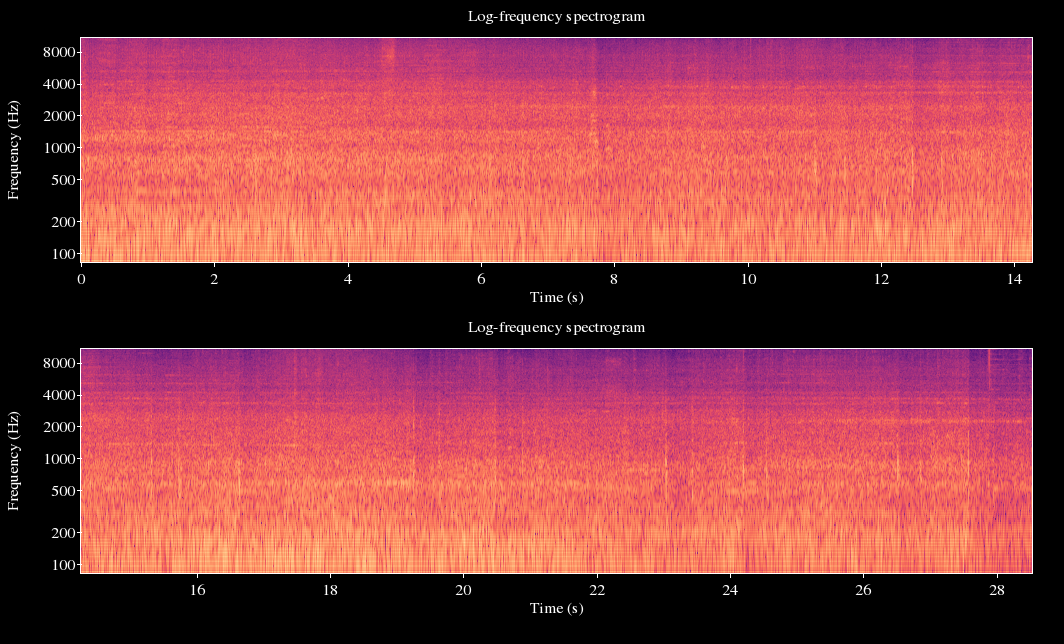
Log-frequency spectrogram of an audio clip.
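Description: Diesel-hauled passenger train passing close by. A heavy low rumble while the locomotive is near at first, then the coaches rolling past on the rails with scattered clicks, a little quieter near the end.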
